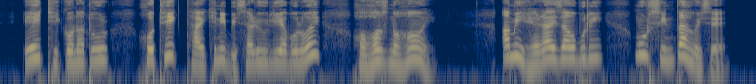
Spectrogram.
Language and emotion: Assamese, fearful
